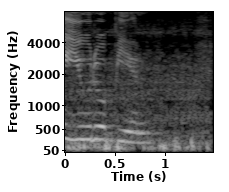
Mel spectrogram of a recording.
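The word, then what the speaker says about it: European: यू अगर हम pronounce कर रहे हैं तो क्या आ रहा है? वाई। लेकिन ई क्या है? ई एक भावल है। अगर साउंड प्रोनाउंसिएशन के समय अगर कॉन्सोनेंट ही आ रहा है तो हम यहाँ पर ए ही यूज़ करेंगे।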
